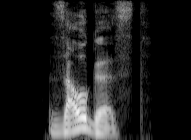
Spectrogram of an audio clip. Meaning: second-person singular subjunctive I of saugen
- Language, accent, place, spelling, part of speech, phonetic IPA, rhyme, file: German, Germany, Berlin, saugest, verb, [ˈzaʊ̯ɡəst], -aʊ̯ɡəst, De-saugest.ogg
